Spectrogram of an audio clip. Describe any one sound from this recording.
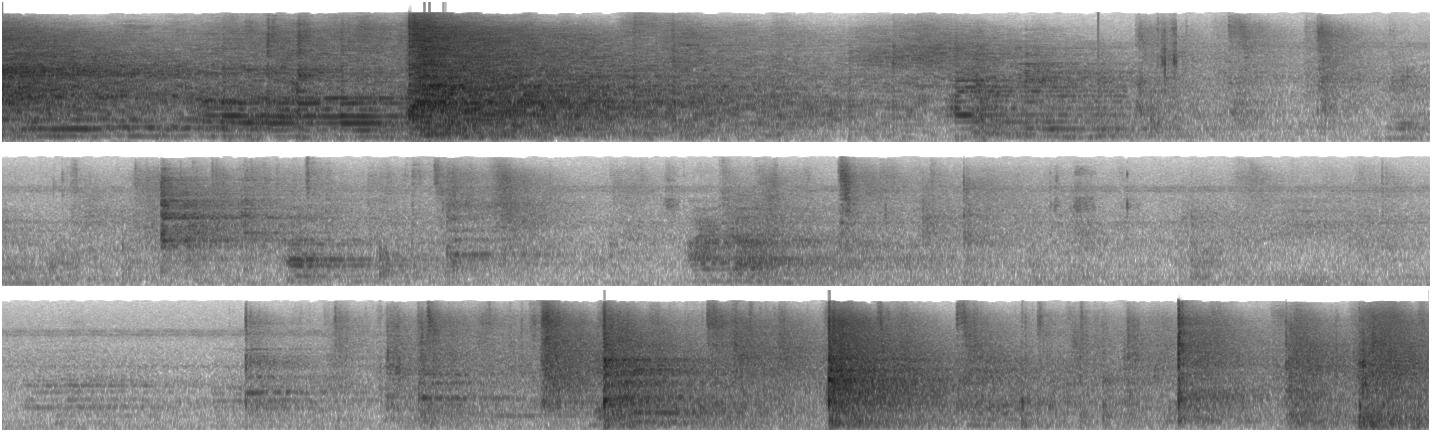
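Badminton rackets smack a shuttlecock back and forth in an echoing hall.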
